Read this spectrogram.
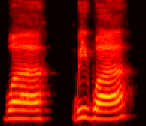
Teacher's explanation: The word weren't contains the letter R, but we don't pronounce it.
